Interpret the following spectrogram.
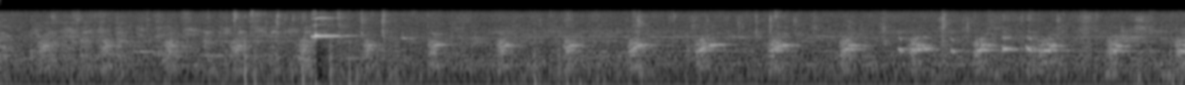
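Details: Three-week-old puppies of a litter nursing, the milk still tasting good: soft, short whimpering squeaks repeat about twice a second throughout, with one sharper, higher squeak early on, over a quiet, low background hum.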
